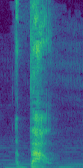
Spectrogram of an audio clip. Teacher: The T for about here is a stop consonant or stop T. We say about.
